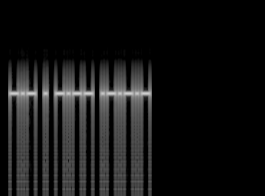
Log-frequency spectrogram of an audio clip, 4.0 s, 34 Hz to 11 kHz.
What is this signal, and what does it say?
Morse code, heard as a keyed tone, about 28 wpm, 700 Hz. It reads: KEY.
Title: Sentences from Top 1400 Words 28wpm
